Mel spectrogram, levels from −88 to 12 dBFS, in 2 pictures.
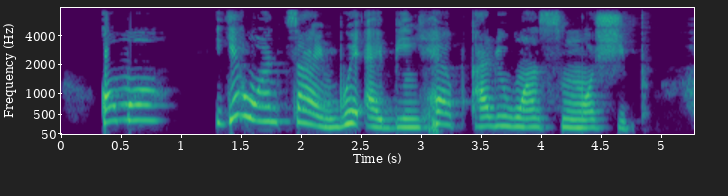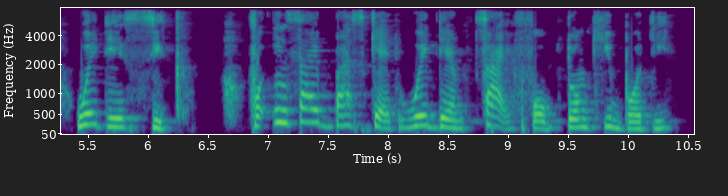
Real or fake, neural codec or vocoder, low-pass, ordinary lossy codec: real; none; 7.2 kHz; none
